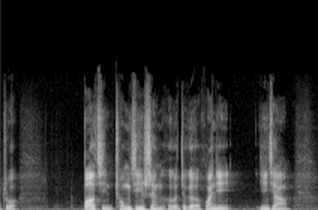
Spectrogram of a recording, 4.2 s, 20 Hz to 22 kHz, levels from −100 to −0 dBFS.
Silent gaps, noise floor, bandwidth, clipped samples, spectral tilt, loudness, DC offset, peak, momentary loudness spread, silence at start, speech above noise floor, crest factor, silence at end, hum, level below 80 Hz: none; -57 dBFS; 14 kHz; under 0.1%; -4 dB/octave; -24 LUFS; under 0.1%; -2 dBFS; 13 LU; 0.05 s; 32 dB; 24 dB; 0.4 s; none; -46 dBFS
